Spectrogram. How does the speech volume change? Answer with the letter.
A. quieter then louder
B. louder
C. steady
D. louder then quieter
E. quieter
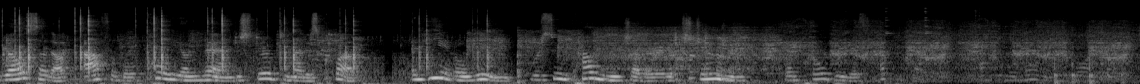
E.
